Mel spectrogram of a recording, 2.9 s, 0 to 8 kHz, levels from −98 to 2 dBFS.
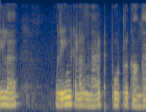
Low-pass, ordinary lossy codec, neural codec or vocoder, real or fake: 7.2 kHz; none; none; real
